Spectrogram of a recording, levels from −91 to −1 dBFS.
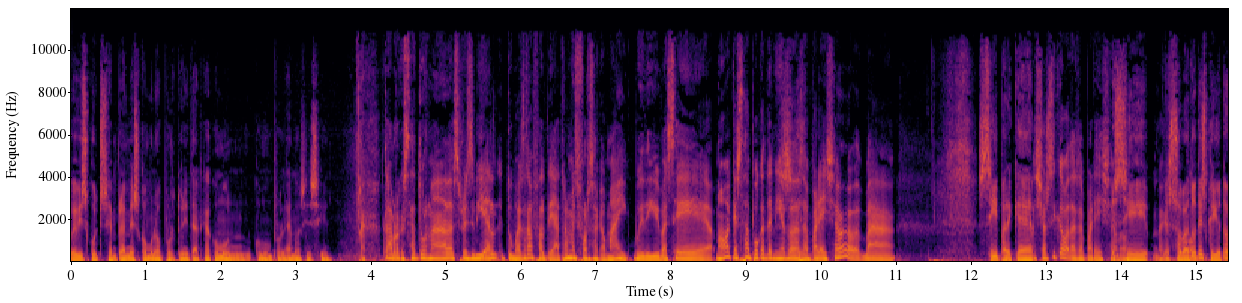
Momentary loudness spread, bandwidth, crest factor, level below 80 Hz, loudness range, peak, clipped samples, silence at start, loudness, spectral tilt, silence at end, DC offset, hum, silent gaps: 7 LU; 11 kHz; 12 dB; -42 dBFS; 3 LU; -16 dBFS; under 0.1%; 0 s; -28 LUFS; -6 dB/octave; 0 s; under 0.1%; none; none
